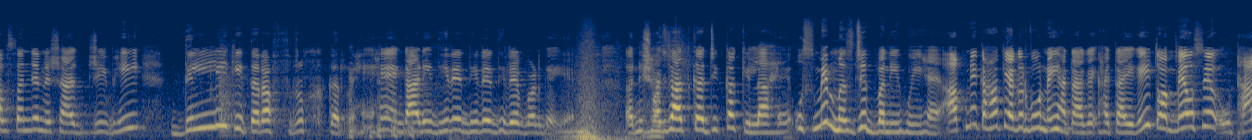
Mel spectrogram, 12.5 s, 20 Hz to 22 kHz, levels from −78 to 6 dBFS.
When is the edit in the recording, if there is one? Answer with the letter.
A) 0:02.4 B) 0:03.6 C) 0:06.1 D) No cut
C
